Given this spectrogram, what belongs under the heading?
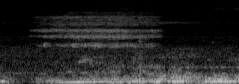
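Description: A person snores with a rough, rasping, continuous drone that swells after a short quiet dip at the start. It sounds close and moderately loud, with no talking.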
